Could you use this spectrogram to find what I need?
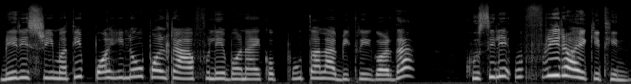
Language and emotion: Nepali, happy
